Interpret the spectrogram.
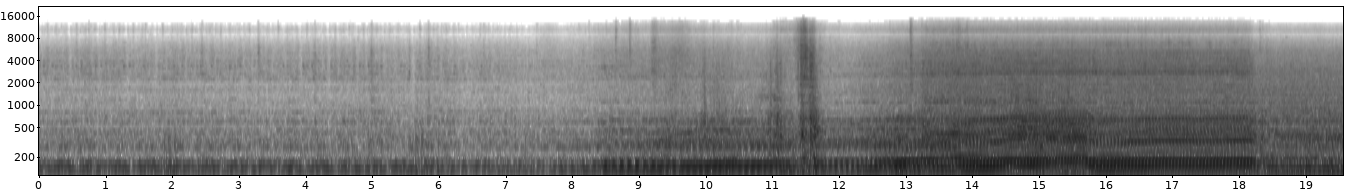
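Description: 1968 Chevrolet Camaro's engine heard from inside the cabin on the road: running steadily at first, then pulling harder and louder from about eight seconds in, with one brief sharp knock partway through. It builds again for several seconds, then drops back suddenly near the end.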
